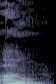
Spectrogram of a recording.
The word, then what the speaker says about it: Aum: The sentence, Om Mani Padme Hum, is not a 6, but a 7-syllabled phrase, as the first syllable is double in its right pronunciation, and triple in its essence, a-um.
